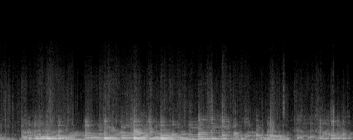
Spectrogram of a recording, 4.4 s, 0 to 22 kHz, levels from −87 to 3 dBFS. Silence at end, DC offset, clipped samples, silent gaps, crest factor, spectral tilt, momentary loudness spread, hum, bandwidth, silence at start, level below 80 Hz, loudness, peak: 0 s; under 0.1%; under 0.1%; none; 18 dB; -7.5 dB/octave; 11 LU; none; 11 kHz; 0 s; -46 dBFS; -26 LUFS; -8 dBFS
